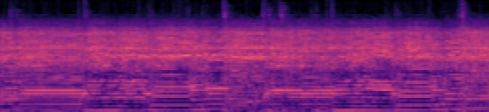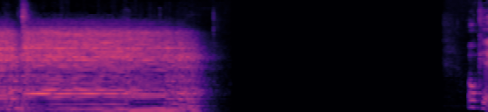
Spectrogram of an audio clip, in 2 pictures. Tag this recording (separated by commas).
Strum, Speech, Music, Musical instrument, Guitar, Plucked string instrument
